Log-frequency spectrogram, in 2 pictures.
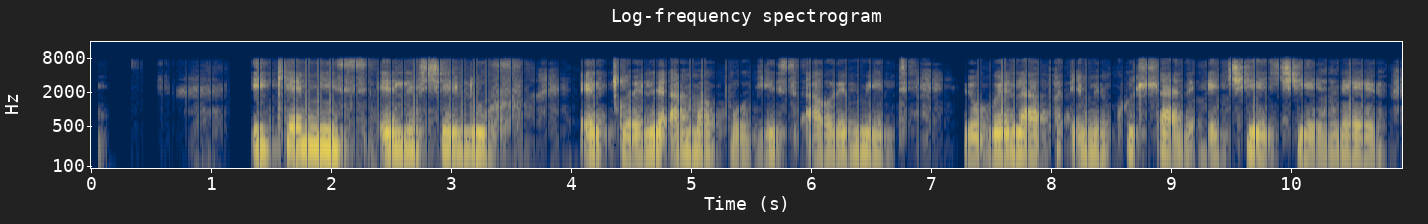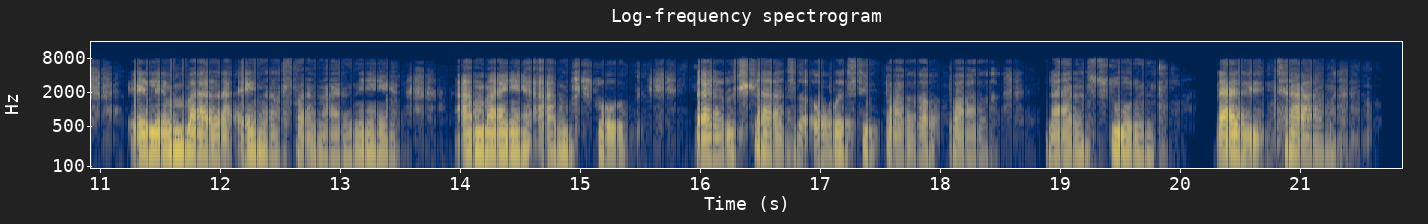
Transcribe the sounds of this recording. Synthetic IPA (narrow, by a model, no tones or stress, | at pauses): ikʰemisiʔɛlɛʃelufu̥ | ɛɡ͡ǀʱwɛlɛʔamab̥ʱok̬isiawemitʰi̥ | jɔk̬wɛlapʰaʔimikʰuɬanɛet͡ʃʼijet͡ʃʼijɛnɛjɔɛ̰lɛmbʱala̰ʔɛŋafananɛjjɔ | a̰maɲɛʔam̩ɬɔpʰɛ̥laluɬaza̰ʔɔɣ̬wesib̥ʱaɣ̬ab̥ʱaɣ̬a | lant͡sʼundʱu | lalitʰaːŋa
